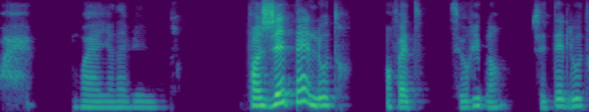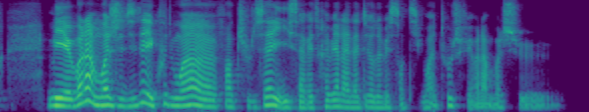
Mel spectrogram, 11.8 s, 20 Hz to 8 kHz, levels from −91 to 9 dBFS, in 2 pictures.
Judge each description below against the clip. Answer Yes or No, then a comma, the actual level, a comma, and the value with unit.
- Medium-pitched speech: Yes, medium, 170 Hz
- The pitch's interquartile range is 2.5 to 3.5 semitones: No, average, 4.5 semitones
